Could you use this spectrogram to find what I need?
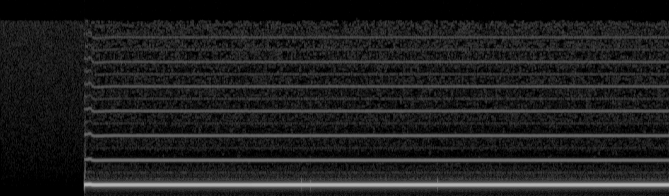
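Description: A steady high test tone sounds without a break.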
